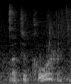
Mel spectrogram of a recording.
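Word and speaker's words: Latécoère: That's a Latecoere. Latecoere. 631. I got that one. Oui, 631. Latecoere. Latecoere. I think it's Latecoere. Latecoere. So, what is a Latecoere? It's this. Latecoere.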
